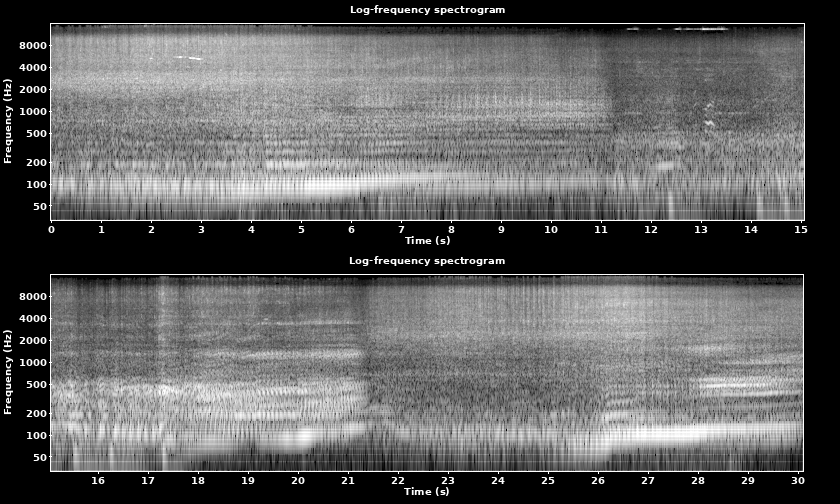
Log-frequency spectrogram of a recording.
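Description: Classic Plymouth and Dodge cars driving slowly past one after another, their engines running with a low rumble and light revving. Each car grows louder as it passes and then fades, three passes in all.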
